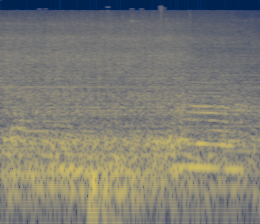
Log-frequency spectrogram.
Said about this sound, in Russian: это стройка началась вообще? Да, вот там.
